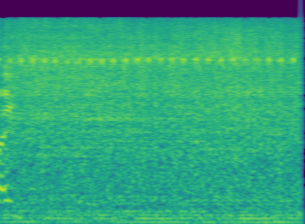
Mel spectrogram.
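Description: Steady engine and road noise heard from inside a moving vehicle, a constant low hum with tyre rumble.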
